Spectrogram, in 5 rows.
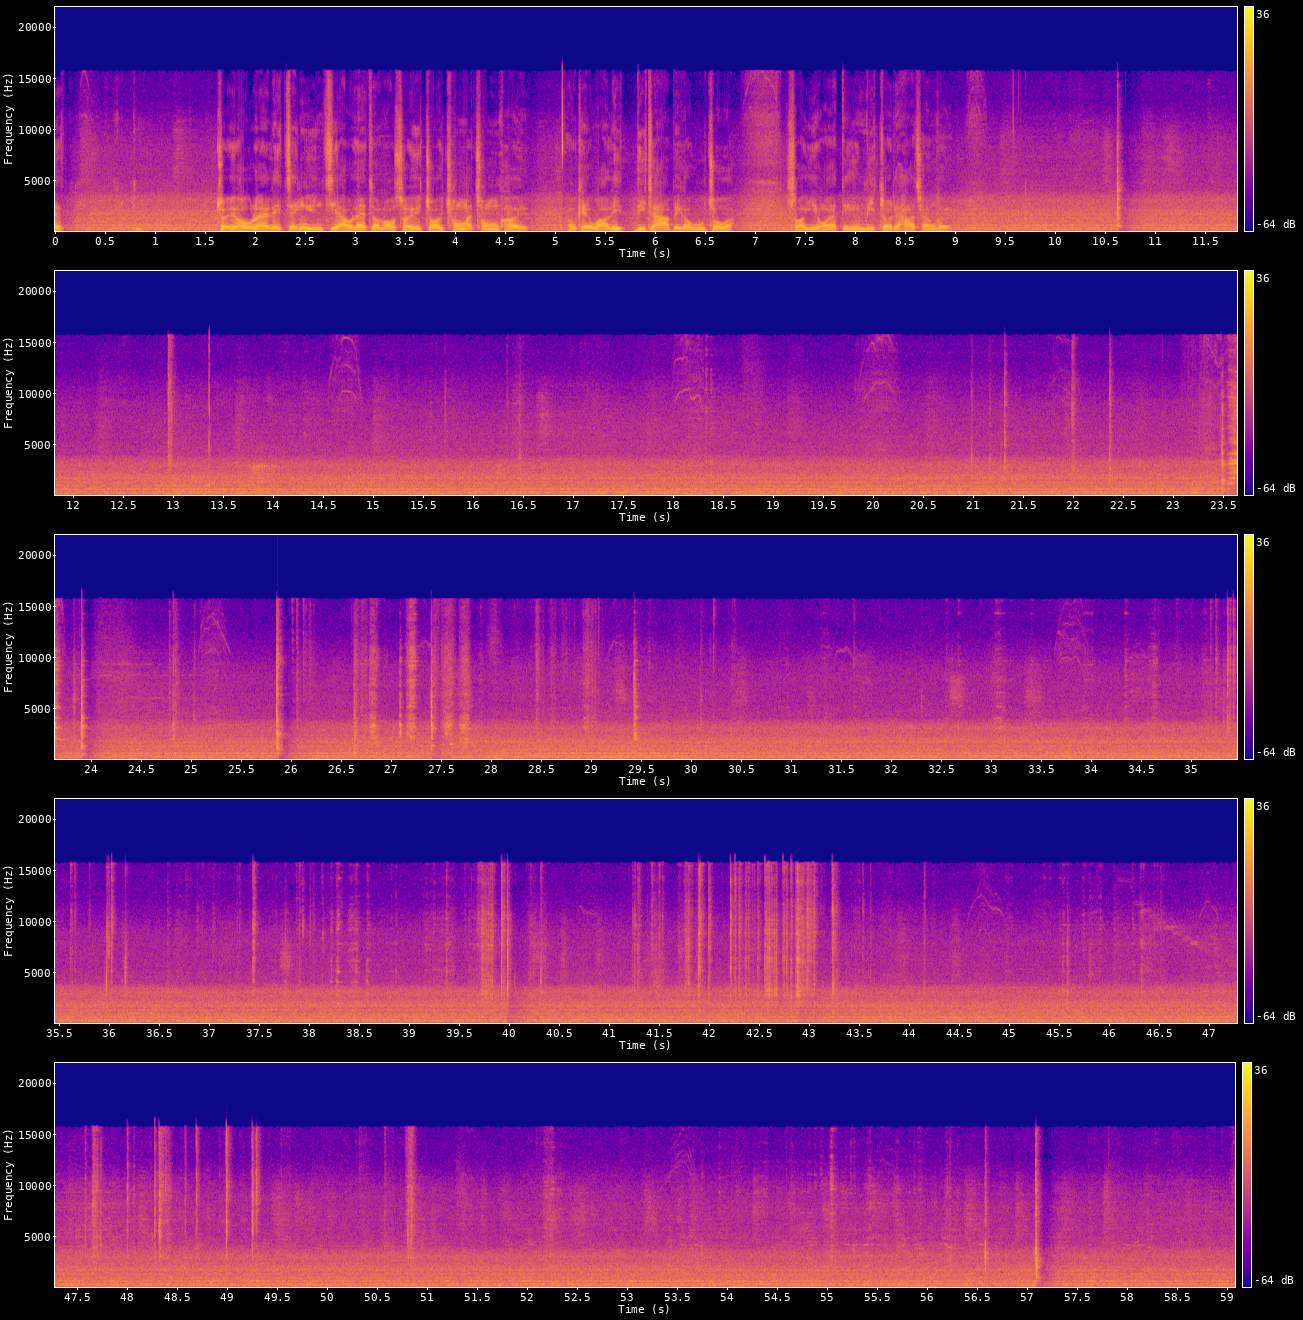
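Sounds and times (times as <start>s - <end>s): steady mechanical hum: 0.0s - 59.0s.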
